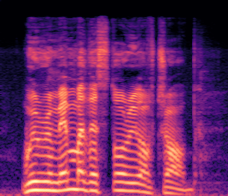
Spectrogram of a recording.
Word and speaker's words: Job: remember the story of job job job however you pronounce his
